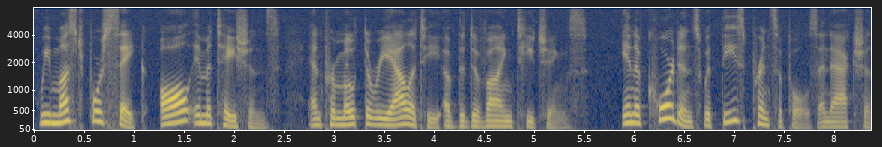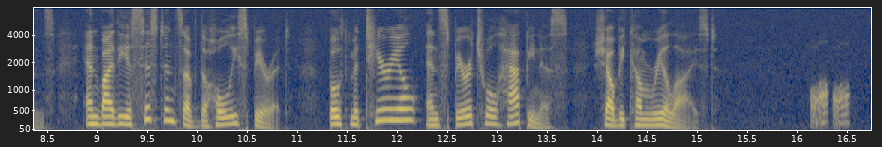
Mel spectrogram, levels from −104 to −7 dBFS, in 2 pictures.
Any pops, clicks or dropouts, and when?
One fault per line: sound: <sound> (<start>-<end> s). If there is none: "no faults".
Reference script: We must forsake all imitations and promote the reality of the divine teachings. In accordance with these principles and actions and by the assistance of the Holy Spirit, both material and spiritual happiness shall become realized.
sound: laugh (16.1-16.5 s)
